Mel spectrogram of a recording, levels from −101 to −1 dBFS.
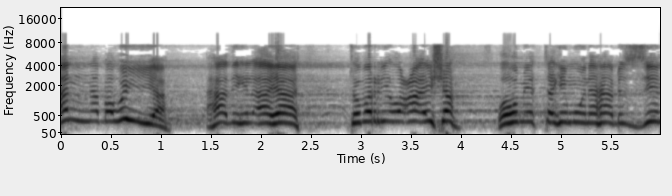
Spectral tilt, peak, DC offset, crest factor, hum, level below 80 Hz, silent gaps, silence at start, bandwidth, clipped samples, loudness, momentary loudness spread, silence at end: -3 dB/octave; 0 dBFS; under 0.1%; 12 dB; none; -54 dBFS; none; 0 s; 11 kHz; 0.4%; -12 LUFS; 12 LU; 0 s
